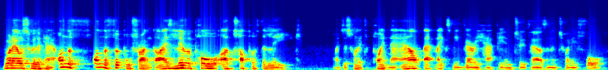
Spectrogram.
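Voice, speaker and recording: A man hosting a live trading show, talking casually and often turning to his audience. His pitch swings widely. The audio is a little muffled, like a typical livestream. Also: expressive, a little fast. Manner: chatty, peppers lines with "yeah?" and "guys". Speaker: forex livestream host. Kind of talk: live trading chart walkthrough. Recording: slightly dull livestream audio.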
